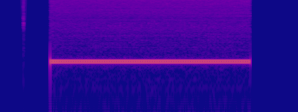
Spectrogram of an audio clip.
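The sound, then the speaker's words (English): A telephone dial tone as a number is about to be dialed: one steady, mid-pitched continuous tone lasting about two seconds that starts and stops abruptly, with a faint click just before it. “who's dialing the number right now”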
